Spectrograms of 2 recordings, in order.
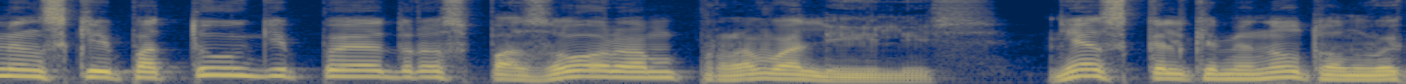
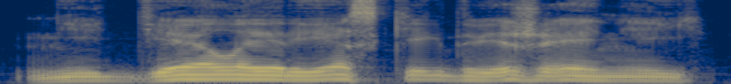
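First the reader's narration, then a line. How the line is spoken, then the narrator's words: Hissed. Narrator (Russian): прошипел я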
